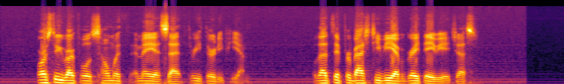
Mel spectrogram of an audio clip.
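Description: A young man speaks calmly into a microphone close by.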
